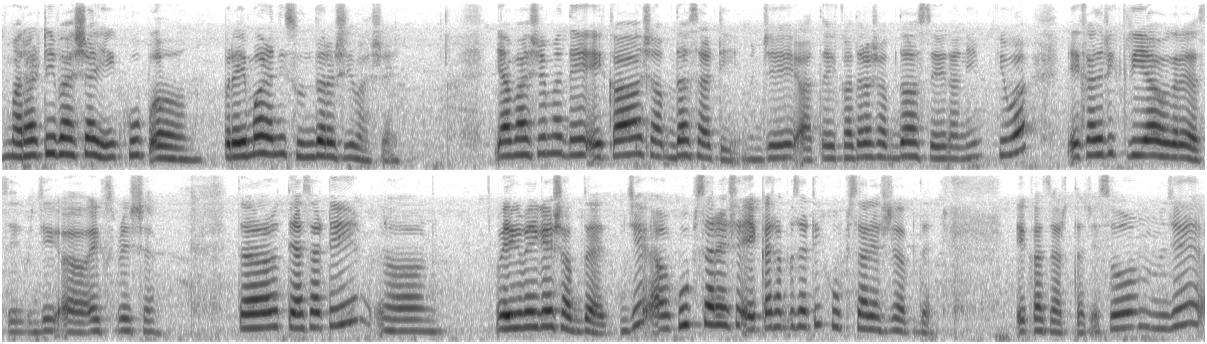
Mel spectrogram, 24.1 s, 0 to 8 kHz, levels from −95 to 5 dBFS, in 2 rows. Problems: constant background noise, background conversations at intervals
